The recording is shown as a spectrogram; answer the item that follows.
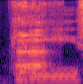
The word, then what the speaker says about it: PLEs: __ ] time or ples as they're called now please premium Live Events yeah yeah it's yeah it's not just call and pay-per-views or shows that's one syllable done but yeah I've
